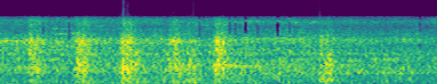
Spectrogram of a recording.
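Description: A small ride train rumbles past on its track.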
